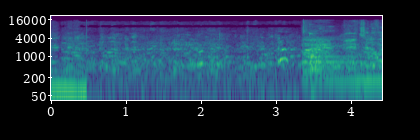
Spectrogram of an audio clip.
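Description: Loud dance music with a heavy bass cuts off about half a second in, giving way to the chatter of many people talking at once. Near the end, music with steady held notes comes in.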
